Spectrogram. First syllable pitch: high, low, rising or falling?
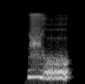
high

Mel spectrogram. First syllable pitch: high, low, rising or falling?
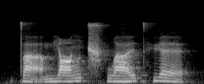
low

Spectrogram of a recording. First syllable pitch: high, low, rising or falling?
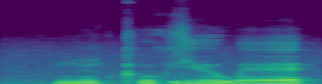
rising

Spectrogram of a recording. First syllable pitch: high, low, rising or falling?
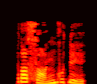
high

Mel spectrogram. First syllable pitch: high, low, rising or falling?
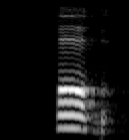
falling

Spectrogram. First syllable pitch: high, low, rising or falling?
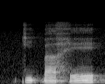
low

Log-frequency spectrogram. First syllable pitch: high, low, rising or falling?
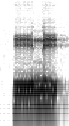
rising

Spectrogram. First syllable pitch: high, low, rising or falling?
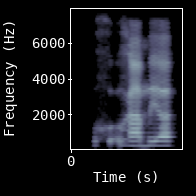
rising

